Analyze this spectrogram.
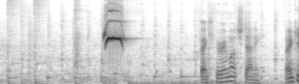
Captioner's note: blows whistle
